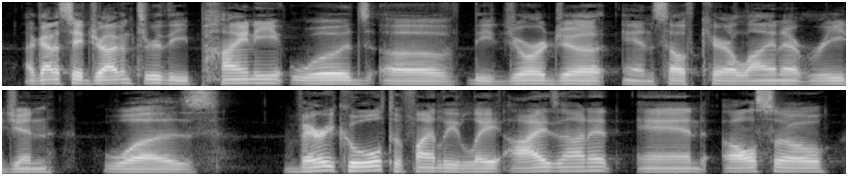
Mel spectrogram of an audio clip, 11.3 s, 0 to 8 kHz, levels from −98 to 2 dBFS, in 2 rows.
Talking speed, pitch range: 145 wpm, 90-110 Hz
